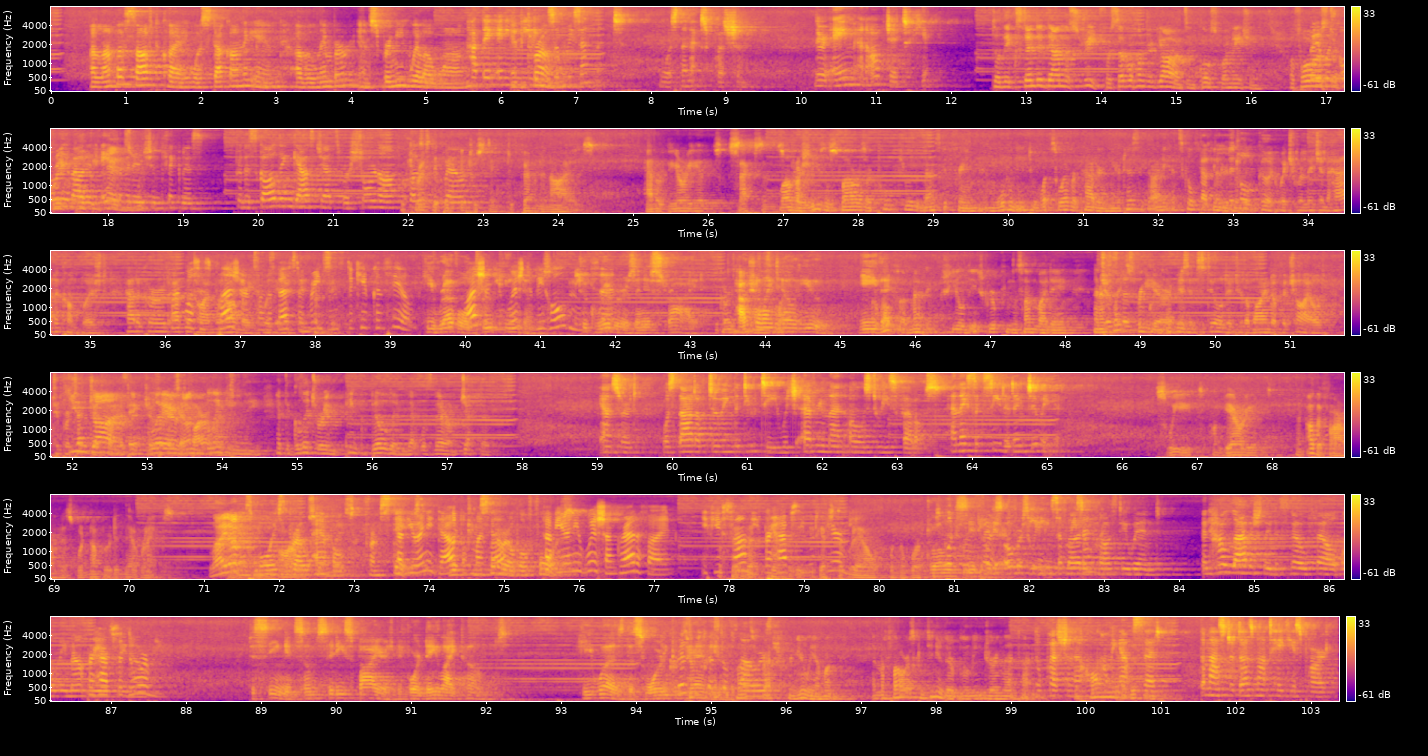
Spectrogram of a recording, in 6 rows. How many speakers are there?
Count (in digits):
9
